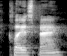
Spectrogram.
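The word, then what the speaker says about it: Claes Bang: much of it click is it clays bang is that how you pronounce his name clays bang yes such a good look for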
